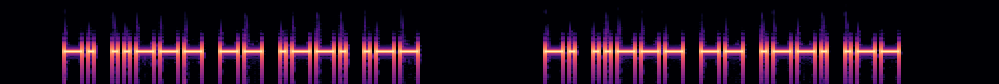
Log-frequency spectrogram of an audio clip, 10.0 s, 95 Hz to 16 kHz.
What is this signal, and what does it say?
Morse code, heard as a keyed tone, about 20 wpm, 700 Hz. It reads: N2MPW N2MPW
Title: USA Call Signs - 5 Characters - Repeated 3x - 20wpm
